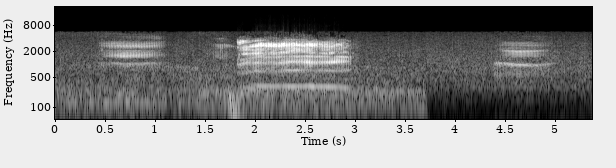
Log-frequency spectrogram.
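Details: Blue wildebeest, also called brindled gnu, in Kruger National Park, South Africa: nasal, honking calls in short bursts, a louder drawn-out one in the middle, with a faint low hum beneath.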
